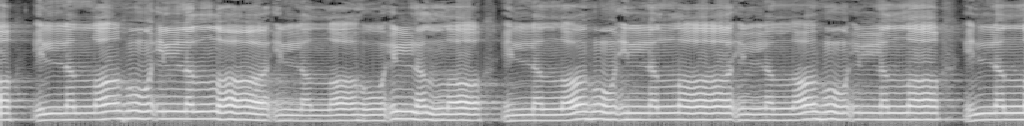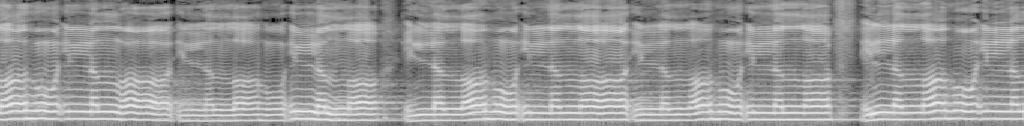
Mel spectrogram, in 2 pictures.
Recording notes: at the Houghton Masjid (West Street)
